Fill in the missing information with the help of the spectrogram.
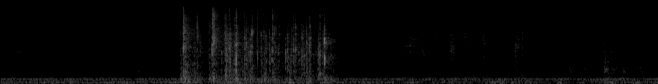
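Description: A deck of oracle cards shuffled by hand: a quick run of card flicks starting about two seconds in and lasting about a second and a half, then softer handling of the cards.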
